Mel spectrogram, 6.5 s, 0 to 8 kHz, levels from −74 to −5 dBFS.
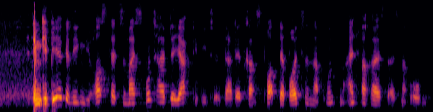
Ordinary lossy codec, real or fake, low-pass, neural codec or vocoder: Opus, 16 kbps; real; 7.2 kHz; none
